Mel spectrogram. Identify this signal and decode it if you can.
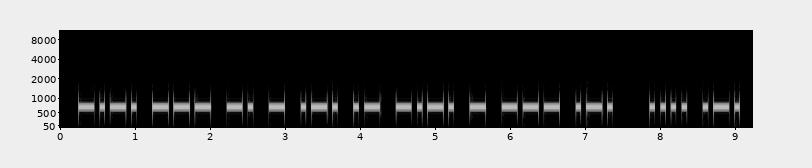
Morse code, heard as a keyed tone, about 17 wpm, 700 Hz. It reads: CONTRACTOR HR
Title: Speed-Racing Common QSO Phrases - 17wpm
